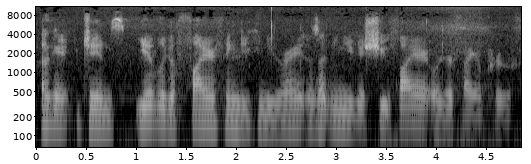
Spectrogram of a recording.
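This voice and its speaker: A man's voice: mid-range voice, fairly even intonation, a little fast, dark tone, highs cut off, a little hiss or hum. A man talking casually as a player in a tabletop role-playing game.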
